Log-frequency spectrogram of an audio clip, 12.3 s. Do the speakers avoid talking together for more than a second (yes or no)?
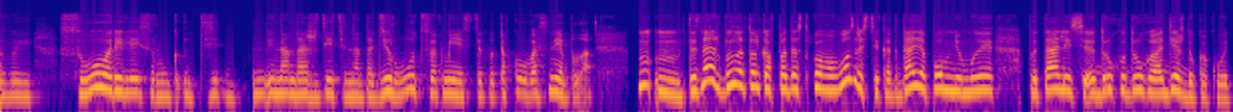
yes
